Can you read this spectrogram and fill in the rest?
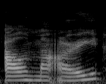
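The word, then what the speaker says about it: al-Ma'arri: So Al-Ma'ari, by the way, it's spelled A-L and then M-A dash, not dash, like apostrophe, A-R-R-I. And I think that's pronounced Al-Ma'ari, so that's how I'll be saying it.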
